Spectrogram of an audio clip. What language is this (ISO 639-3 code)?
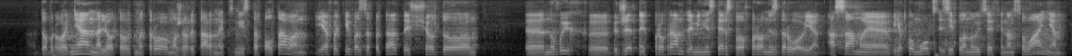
ukr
